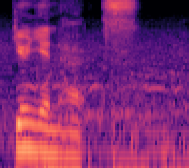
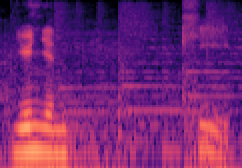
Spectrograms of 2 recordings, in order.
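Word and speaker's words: Union χ: hearts unchained or no union x that's what it is union key because my bad the x is actually supposed to be pronounced key oh the door was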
